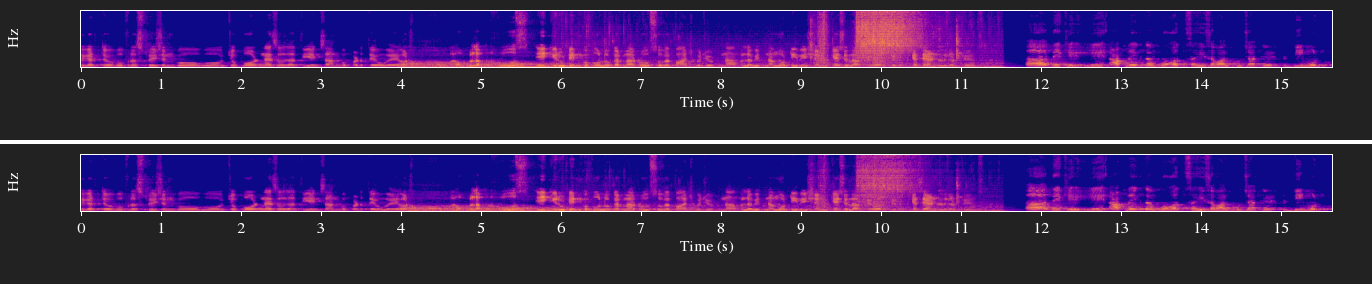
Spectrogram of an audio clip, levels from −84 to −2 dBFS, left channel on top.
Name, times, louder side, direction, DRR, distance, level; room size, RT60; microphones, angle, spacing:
voice 1, 0.0-4.2 4.6-11.2, left 1 dB, 5° left, -3 dB, 1.9 m, -36 dB
sound 1, 4.0-7.1, left 1 dB, 10° right, 7.3 m, -39 dB
sound 2, 5.9-11.5, left 9 dB, 65° left, 0.8 m, -36 dB
voice 2, 11.8-15.5, left 1 dB, 35° right, -1 dB, 2.8 m, -35 dB
26.0 x 21.0 x 5.1 m, 0.90 s
head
